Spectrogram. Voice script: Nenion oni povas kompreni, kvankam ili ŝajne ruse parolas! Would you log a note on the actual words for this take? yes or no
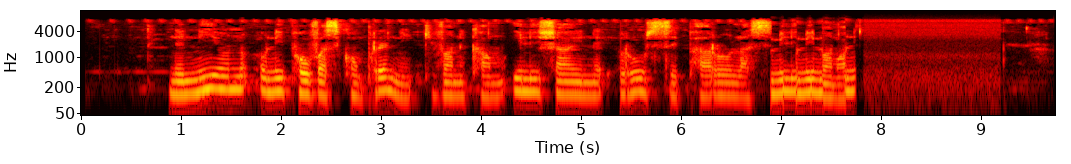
yes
